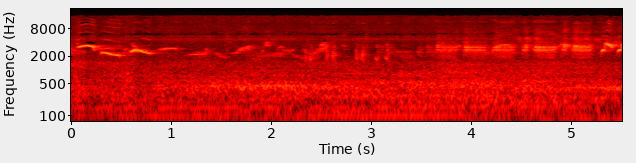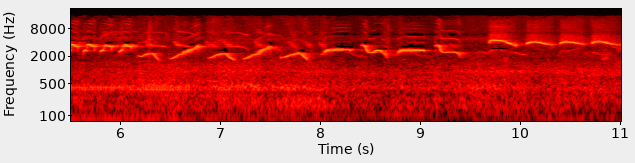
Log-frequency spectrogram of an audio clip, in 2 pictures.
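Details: Hand-tamed caged Chinese hwamei, a wild-caught fighting bird, delivers a long varied song of sweeping whistles, quick trills and repeated slurred notes over a steady low background hum.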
